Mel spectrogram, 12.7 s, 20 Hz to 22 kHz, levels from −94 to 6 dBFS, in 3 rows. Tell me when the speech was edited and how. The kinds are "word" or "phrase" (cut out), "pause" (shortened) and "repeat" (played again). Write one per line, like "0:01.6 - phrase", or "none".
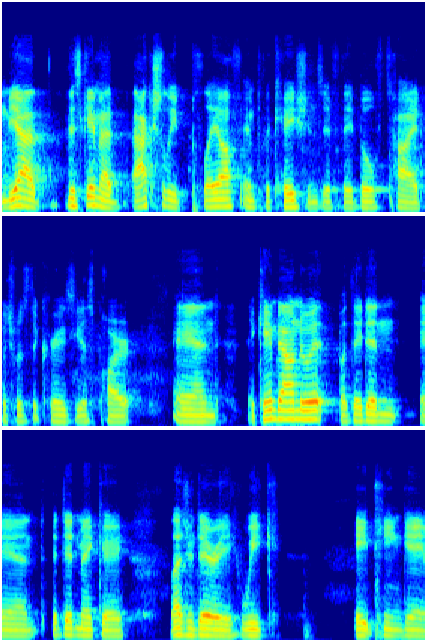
none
